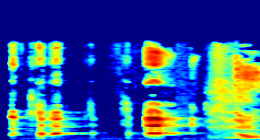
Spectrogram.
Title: Laugh hiccup laugh hiccup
